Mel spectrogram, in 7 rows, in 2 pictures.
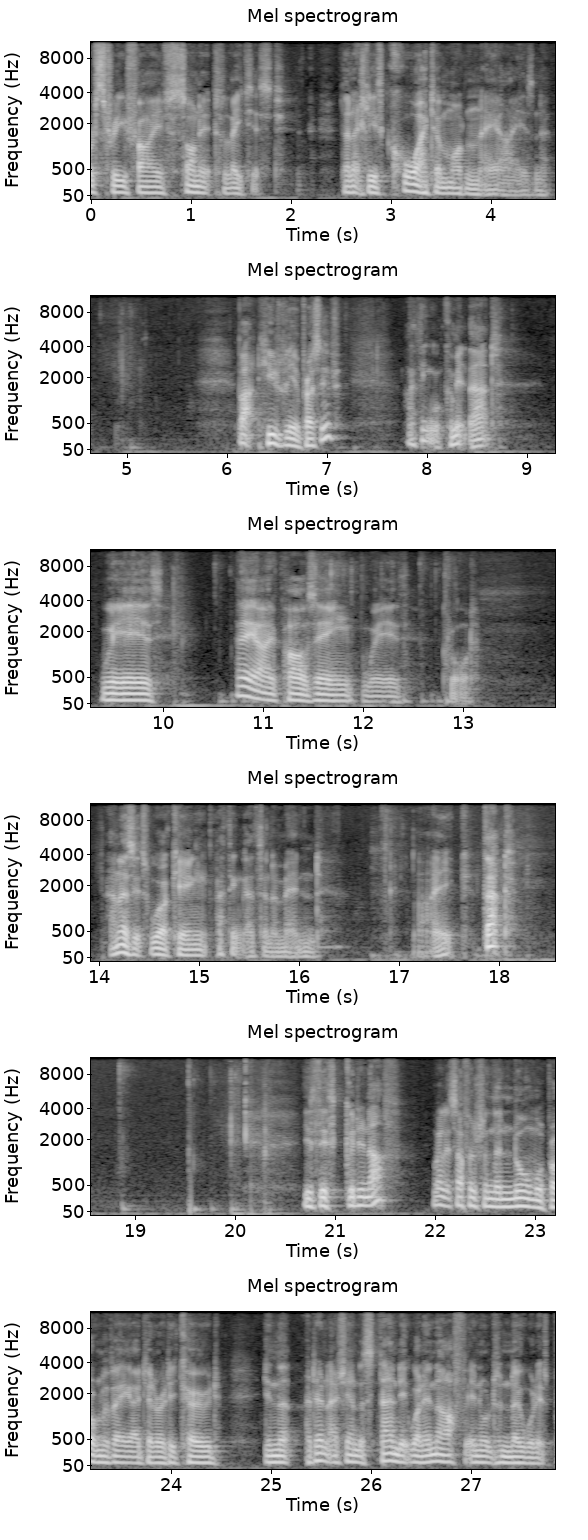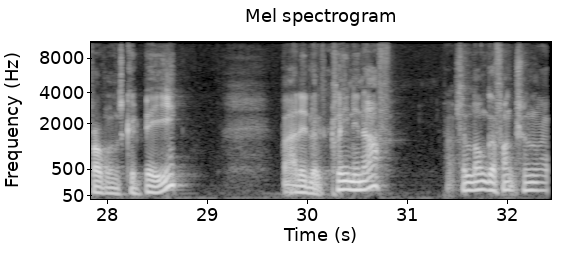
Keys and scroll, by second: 8.4 super+k, 15.1 ctrl+alt+m.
